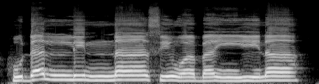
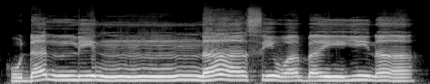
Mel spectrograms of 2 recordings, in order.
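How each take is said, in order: First: The n is said without a held nasal hum. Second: The n is held with a nasal hum. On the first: The speaker calls it wrong. "contoh tak dengung" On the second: The speaker calls it right. "Sepatutnya kena dengung. Contoh macam ni"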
